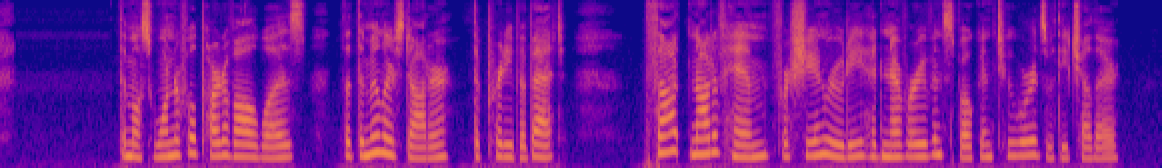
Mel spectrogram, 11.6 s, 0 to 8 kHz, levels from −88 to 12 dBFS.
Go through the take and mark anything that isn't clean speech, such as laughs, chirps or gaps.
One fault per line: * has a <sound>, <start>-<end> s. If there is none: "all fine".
all fine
